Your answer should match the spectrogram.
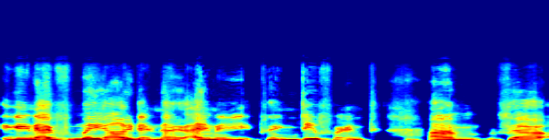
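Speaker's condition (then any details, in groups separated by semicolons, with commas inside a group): Cerebral palsy; affects speech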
